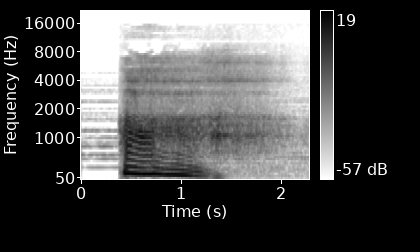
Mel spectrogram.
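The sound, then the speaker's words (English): A slow breath out through the mouth during a guided breathing exercise, heard as one long, fairly loud voiced sigh whose pitch falls steadily before it fades into a soft breathy tail, with no talking. “And then we're going to take a beautiful inhalation through the nostrils, exhaling through the mouth.”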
